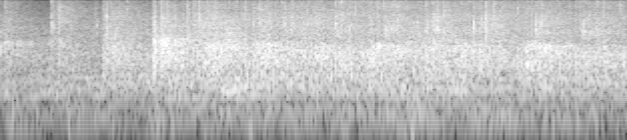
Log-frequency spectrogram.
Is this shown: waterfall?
no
